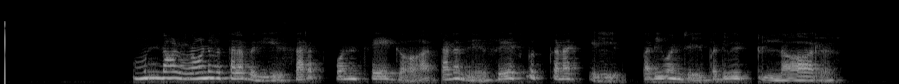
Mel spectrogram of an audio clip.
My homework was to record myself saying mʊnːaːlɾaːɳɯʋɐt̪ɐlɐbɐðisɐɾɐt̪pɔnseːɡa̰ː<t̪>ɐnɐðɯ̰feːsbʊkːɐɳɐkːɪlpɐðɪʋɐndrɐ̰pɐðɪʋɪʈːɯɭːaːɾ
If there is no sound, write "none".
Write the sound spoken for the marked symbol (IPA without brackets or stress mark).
t̪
